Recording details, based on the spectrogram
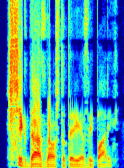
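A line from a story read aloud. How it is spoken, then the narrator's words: Mocking, from afar. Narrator (Russian): насмешливо сказал Улькворн издалека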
